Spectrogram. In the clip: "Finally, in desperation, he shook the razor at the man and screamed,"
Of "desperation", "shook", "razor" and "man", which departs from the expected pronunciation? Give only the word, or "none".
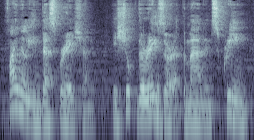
none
